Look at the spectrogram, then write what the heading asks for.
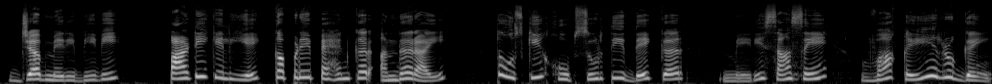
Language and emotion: Urdu, surprised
